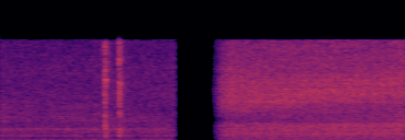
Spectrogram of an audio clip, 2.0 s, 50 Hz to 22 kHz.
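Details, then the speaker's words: 2001 Chevy Blazer ZR2 after clutch fan delete and electric fan conversion, started with AC off so the fans stay off: low, smooth, even idle rumble with no fan roar or whoosh; no loud helicopter noise, runs calmly. "okay ooh no loud helicopter baby nice nice"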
